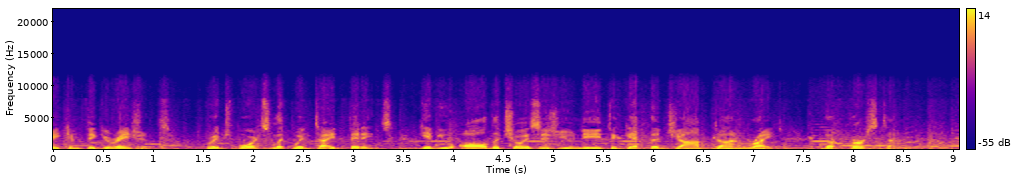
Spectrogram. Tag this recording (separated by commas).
Music, Speech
